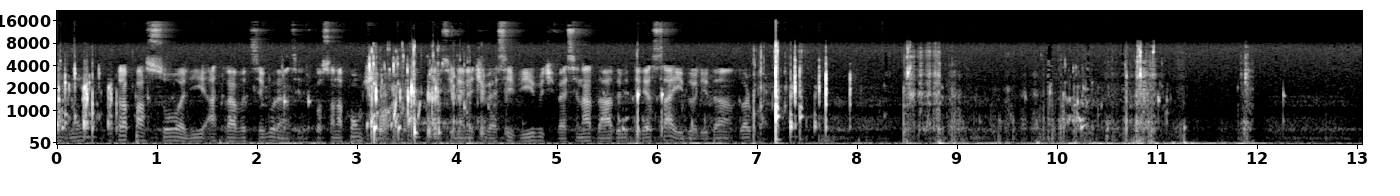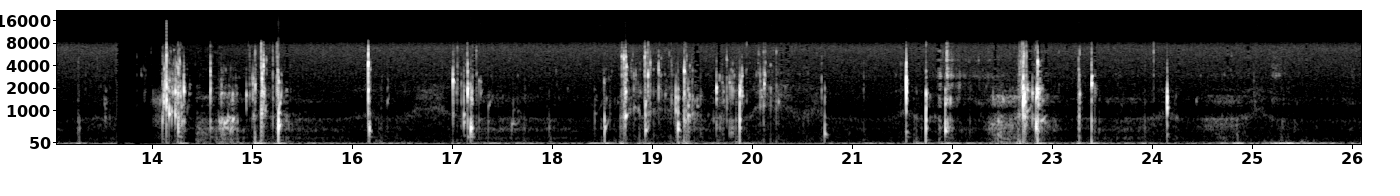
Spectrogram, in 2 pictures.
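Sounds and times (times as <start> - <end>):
muffled underwater clicks and knocks: 5.6 - 12.1.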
